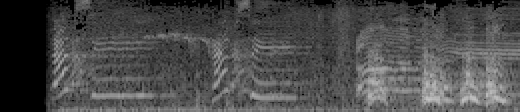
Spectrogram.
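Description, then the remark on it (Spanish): Two hunting dogs bark and yelp excitedly as they run ahead through a forest in a Game of Thrones scene, a run of high, whining cries rising and falling in quick succession, growing louder toward the end. “Dos perros de presa van delante de ellos.”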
